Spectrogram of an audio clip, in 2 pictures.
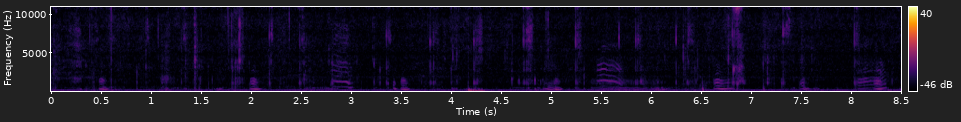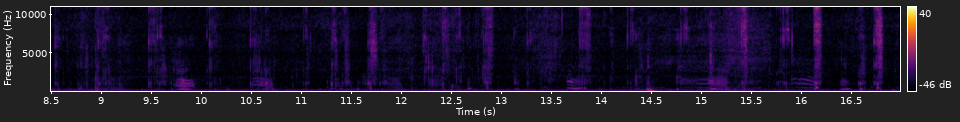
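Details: One-day-old Basset Hound puppies, a litter of eight (six females, two males) born to Berry on February 25, 2022, making many high, squeaky whimpers that rise and fall and overlap, over a steady low hum with two soft thumps.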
